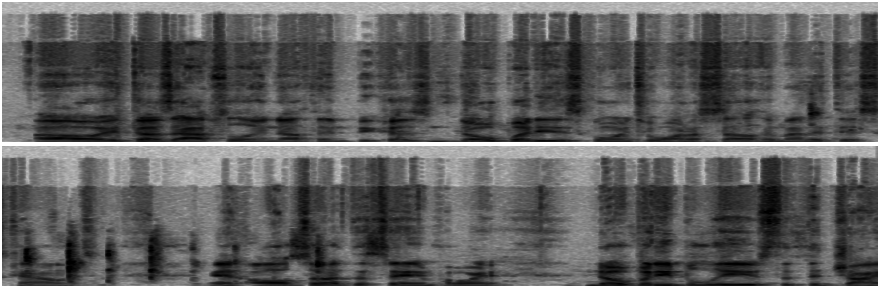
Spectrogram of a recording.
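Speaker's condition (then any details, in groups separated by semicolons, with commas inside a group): No condition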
